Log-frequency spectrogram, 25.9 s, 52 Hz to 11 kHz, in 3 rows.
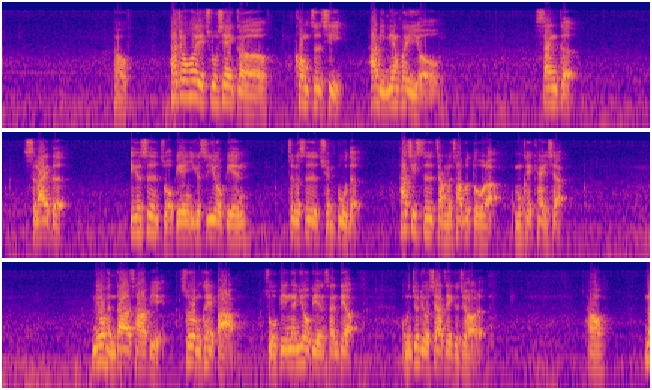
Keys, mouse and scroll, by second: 0.0 click, 3.8 click, 4.9 click, 6.6 click, 8.6 click, 10.8 click, 12.2 click, 14.5 click, 16.3 click, 17.7 click, 19.6 click.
